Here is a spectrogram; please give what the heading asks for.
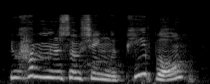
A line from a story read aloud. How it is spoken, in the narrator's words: cried his frightened mother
